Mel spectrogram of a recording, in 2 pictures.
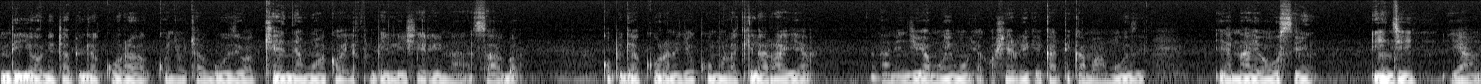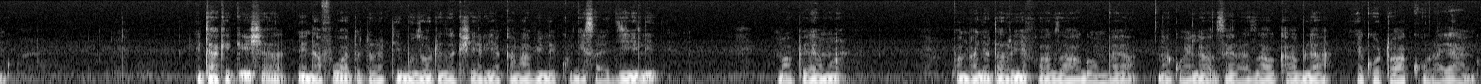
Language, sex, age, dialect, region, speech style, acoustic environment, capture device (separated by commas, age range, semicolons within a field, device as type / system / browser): Swahili, male, 18-24, Kenya - Nairobi Sheng-influenced, Kenya, tired; nervous, people talking; music; nature; silence, desktop / Windows / Chrome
